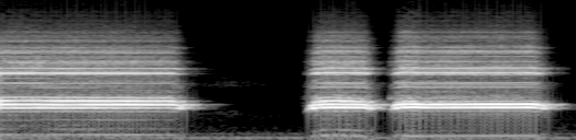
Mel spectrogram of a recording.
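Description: Steam locomotive whistle sound effect, a chord of several steady tones blown in three blasts. The first blast stops about a second and a half in, a short blast follows, then a longer one, each sagging in pitch as it cuts off.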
